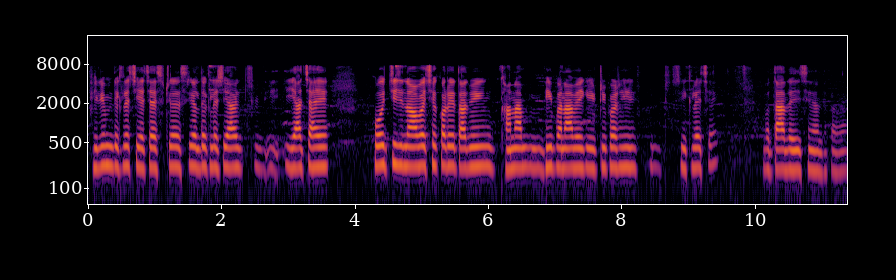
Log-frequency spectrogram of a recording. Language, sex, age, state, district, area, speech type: Maithili, female, 30-45, Bihar, Muzaffarpur, rural, spontaneous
